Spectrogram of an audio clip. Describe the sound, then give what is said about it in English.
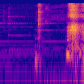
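A single loud sneeze: a short intake-like burst, then a sharp explosive blast of breath over a faint steady background hum, with no talking. “Gesundheit.”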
